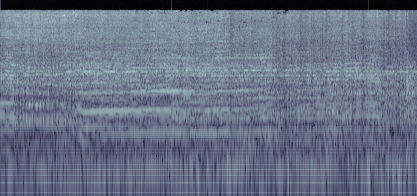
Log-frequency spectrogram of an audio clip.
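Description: A Simson Schwalbe scooter's small engine running steadily as it is ridden along, under background music.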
